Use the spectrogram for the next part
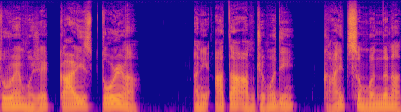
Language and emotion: Goan Konkani, sad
